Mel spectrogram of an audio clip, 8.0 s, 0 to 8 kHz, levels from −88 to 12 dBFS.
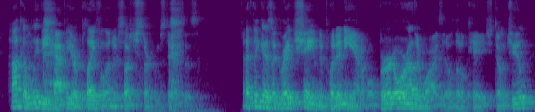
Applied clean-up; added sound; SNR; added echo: none; Breathing; 19 dB; reverberation time 0.6 s.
